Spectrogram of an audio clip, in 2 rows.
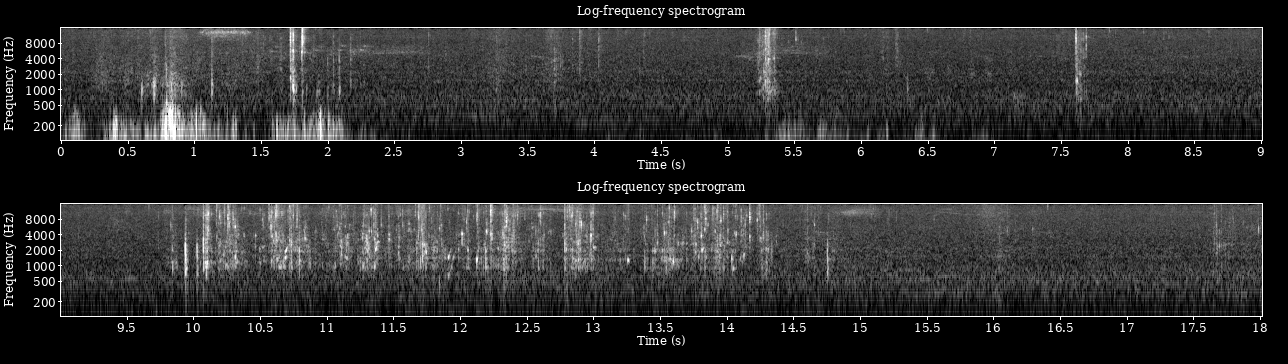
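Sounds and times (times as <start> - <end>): water splashing in plastic bowl: 9.8 - 14.9.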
